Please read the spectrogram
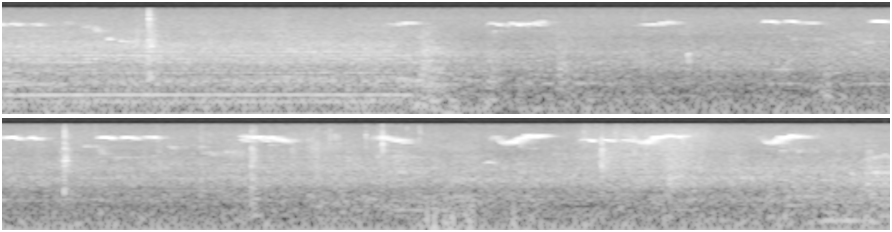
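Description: Small birds chirping, a run of short high calls repeated every second or so over steady background noise. A low steady hum plays underneath for about the first three seconds, then stops.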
